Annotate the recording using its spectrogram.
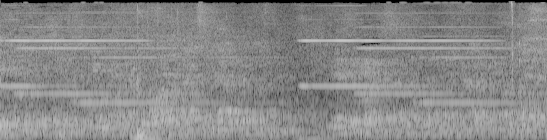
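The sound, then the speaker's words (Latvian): A steady electric bell rings continuously for several seconds in a parliament chamber to call a vote, a sustained high metallic tone held over a low murmur of voices and shuffling. “Paldies, lūdzu zvanu.”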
